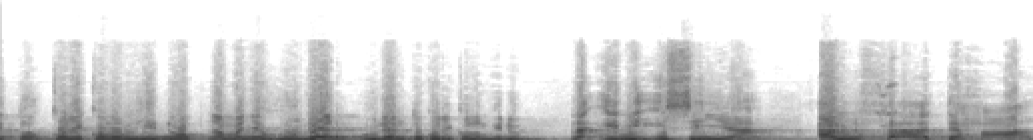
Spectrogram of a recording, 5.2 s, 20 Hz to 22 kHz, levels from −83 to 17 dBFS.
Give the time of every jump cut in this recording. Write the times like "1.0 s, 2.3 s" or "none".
2.8 s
